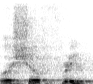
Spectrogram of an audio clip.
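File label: "osho free", Nigerian Pidgin, male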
